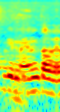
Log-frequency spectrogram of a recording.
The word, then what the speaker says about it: Fremantle: Oh, Fremantle ya bacanya.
